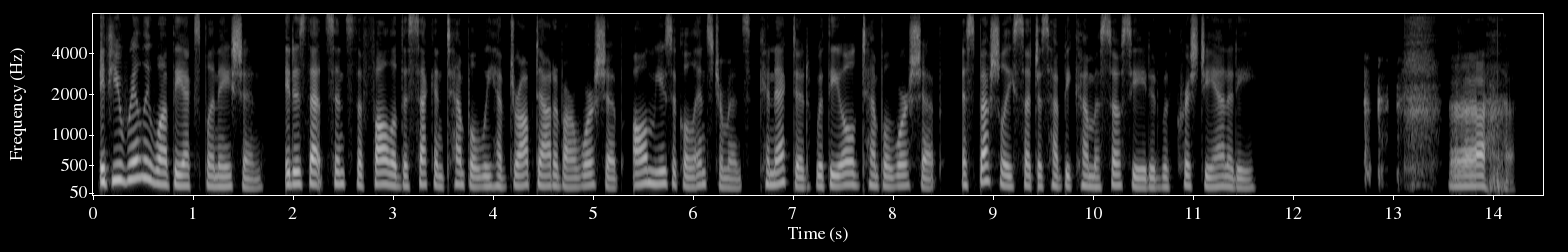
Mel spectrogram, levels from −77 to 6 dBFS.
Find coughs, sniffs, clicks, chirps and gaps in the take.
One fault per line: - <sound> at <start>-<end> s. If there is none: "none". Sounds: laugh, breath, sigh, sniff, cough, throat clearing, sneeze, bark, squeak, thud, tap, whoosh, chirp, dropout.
- laugh at 12.7-14.2 s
